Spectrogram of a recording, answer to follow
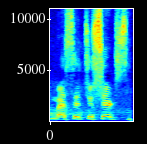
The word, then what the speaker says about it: Massachusetts: institute of technology तो उच्चारण में बहुत दिक्कत होती है कई लोगों की लेकिन आप मैसाचुसेट्स बोल सकते हैं और अगर आप स्पेलिंग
